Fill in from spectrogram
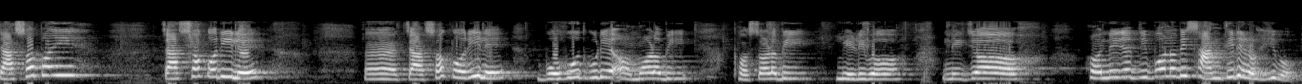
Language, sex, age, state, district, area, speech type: Odia, female, 18-30, Odisha, Balangir, urban, spontaneous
